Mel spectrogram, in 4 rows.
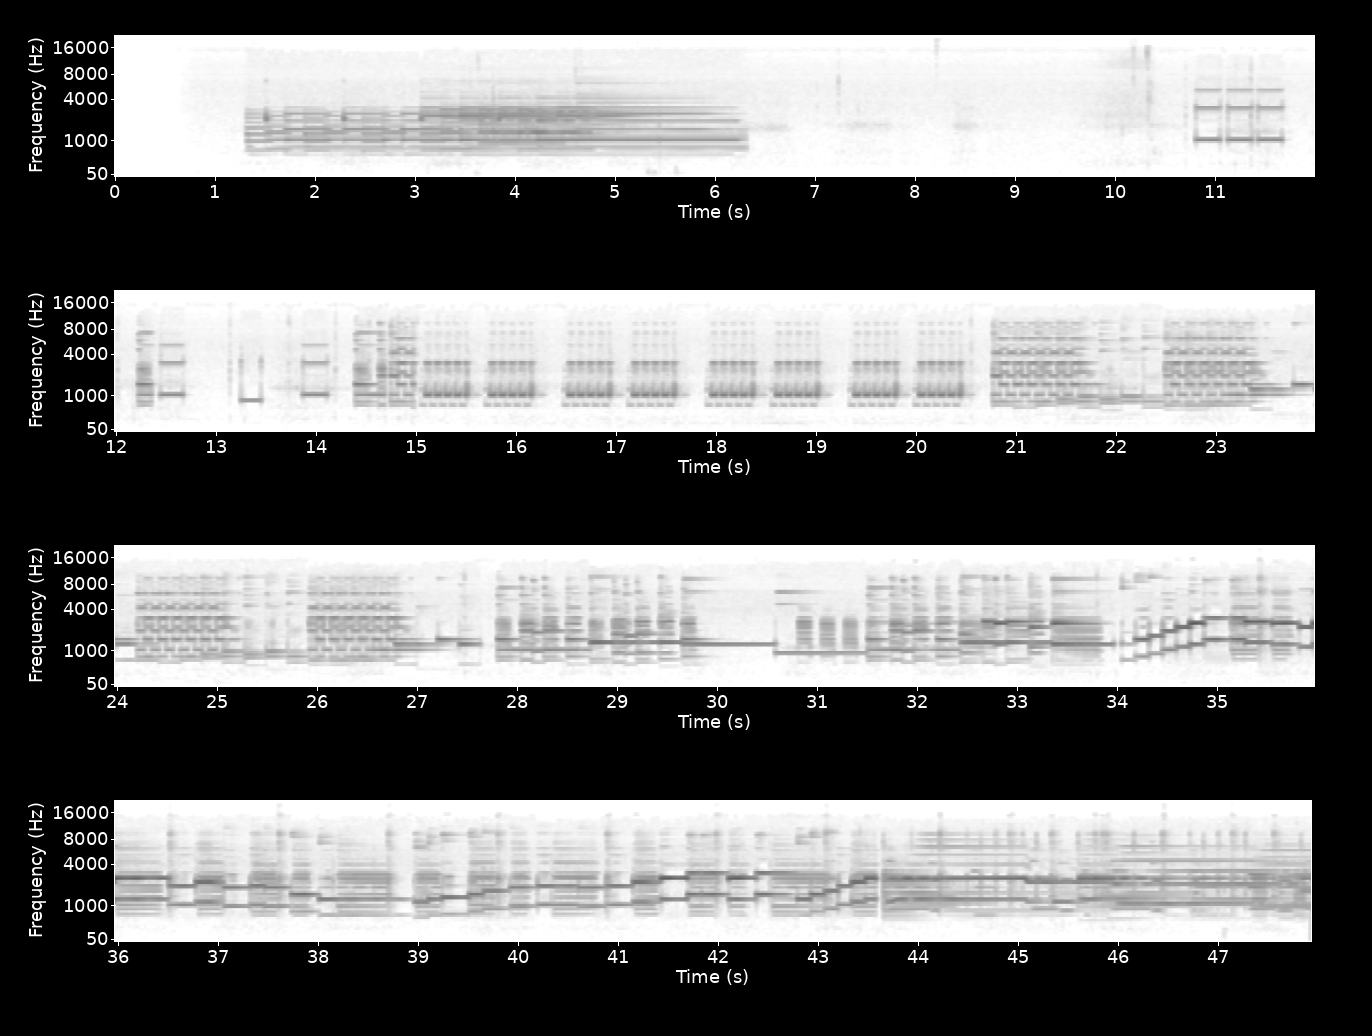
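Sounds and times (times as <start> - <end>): electronic ringtone melodies: 1.3 - 6.4, 13.3 - 47.9
pulsing phone ring: 14.4 - 47.9.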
